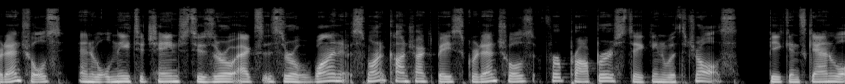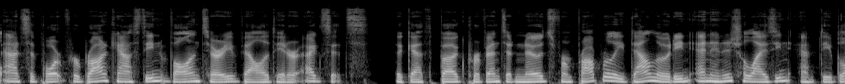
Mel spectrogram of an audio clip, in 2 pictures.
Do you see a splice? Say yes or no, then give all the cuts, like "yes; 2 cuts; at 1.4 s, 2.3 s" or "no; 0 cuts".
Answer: yes; 2 cuts; at 8.5 s, 12.3 s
